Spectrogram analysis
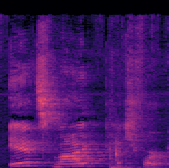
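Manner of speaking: high, loud, slow insistence; insistent farmer. A narrator's reading. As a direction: plant your feet and insist.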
